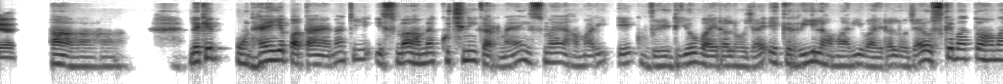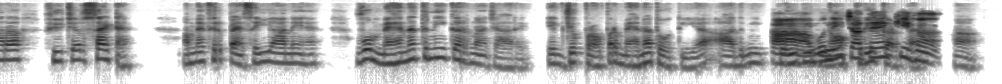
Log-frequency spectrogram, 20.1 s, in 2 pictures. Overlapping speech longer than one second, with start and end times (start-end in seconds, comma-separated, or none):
17.8-19.4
